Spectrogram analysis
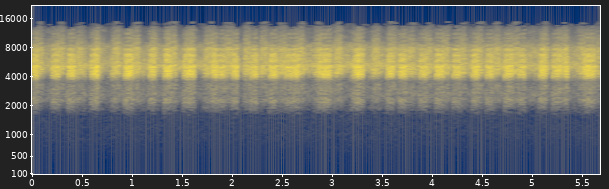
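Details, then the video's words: In a Greek pine forest in midsummer, cicadas sing a bright, harsh, shimmering buzz that swells and dips in quick beats, with no background sounds. "Cicadas singing in midsummer"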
